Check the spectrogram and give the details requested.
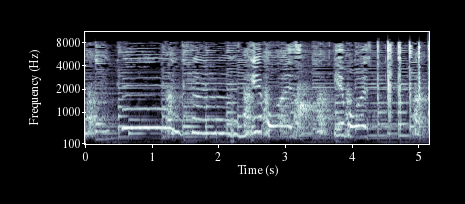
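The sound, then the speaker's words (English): Dogs whine and whimper excitedly in a steady stream of high, wavering cries as bacon grease is dumped out back for them onto their kibble, with a few short, sharp barks breaking in toward the end. “Oh, they love that bacon grease on their kibble.”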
